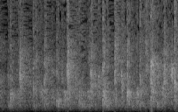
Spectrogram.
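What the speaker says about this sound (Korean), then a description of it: "서로 박수하겠습니다." An audience claps together at the close of a lecture, producing dense, steady applause that fills the whole short stretch.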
